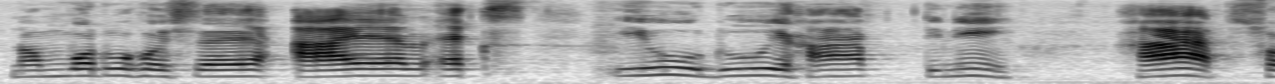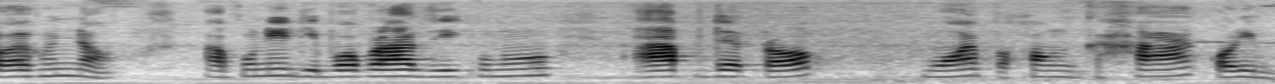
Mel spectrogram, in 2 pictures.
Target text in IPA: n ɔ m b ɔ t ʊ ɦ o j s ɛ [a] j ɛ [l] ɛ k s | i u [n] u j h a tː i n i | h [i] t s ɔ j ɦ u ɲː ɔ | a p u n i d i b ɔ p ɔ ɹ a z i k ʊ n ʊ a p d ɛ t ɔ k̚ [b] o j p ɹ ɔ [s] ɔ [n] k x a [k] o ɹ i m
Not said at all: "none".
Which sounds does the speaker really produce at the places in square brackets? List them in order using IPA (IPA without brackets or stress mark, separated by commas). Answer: a, l, d, a, m, x, ŋ, k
